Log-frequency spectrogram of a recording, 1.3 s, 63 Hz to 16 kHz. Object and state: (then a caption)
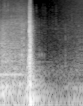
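Solid-sounding car door. A single solid, low thud from the door of a 2022 Mazda3 Fastback M Hybrid (BP), made from inside the car. It is a short, deep impact with little ring, set against a quiet background, and the door sounds solid.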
